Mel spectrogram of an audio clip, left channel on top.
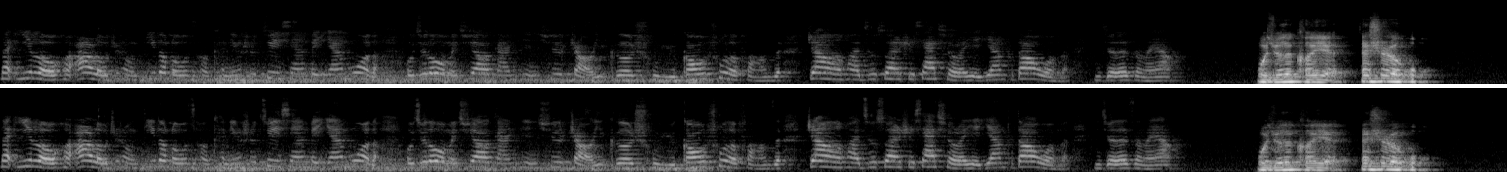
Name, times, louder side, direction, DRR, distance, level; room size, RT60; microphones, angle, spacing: voice 1, 0.0-11.8, right 2 dB, 65° right, 2.3 m, -32 dB
Thunder, 1.0-7.3, equal, 15° right, 1.3 m, -38 dB
voice 2, 12.6-14.1, left 2 dB, 65° left, 2.1 m, -17 dB
17.5 x 17.0 x 3.7 m
head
